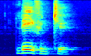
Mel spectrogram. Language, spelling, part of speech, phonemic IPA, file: Dutch, leventje, noun, /ˈlevəɲcə/, Nl-leventje.ogg
- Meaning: diminutive of leven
